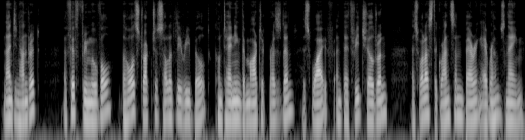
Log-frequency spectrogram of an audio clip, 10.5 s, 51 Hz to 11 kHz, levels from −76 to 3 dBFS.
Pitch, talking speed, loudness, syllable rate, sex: 115 Hz, 155 wpm, -22 LUFS, 5.5 syllables/s, male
